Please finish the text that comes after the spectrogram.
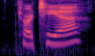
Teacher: We pronounced the two L's in tortilla like a y as they are in Spanish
